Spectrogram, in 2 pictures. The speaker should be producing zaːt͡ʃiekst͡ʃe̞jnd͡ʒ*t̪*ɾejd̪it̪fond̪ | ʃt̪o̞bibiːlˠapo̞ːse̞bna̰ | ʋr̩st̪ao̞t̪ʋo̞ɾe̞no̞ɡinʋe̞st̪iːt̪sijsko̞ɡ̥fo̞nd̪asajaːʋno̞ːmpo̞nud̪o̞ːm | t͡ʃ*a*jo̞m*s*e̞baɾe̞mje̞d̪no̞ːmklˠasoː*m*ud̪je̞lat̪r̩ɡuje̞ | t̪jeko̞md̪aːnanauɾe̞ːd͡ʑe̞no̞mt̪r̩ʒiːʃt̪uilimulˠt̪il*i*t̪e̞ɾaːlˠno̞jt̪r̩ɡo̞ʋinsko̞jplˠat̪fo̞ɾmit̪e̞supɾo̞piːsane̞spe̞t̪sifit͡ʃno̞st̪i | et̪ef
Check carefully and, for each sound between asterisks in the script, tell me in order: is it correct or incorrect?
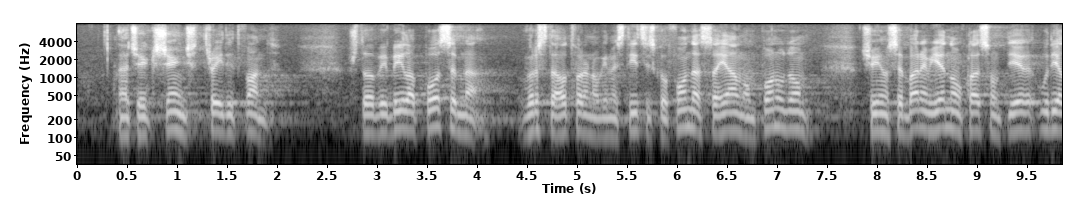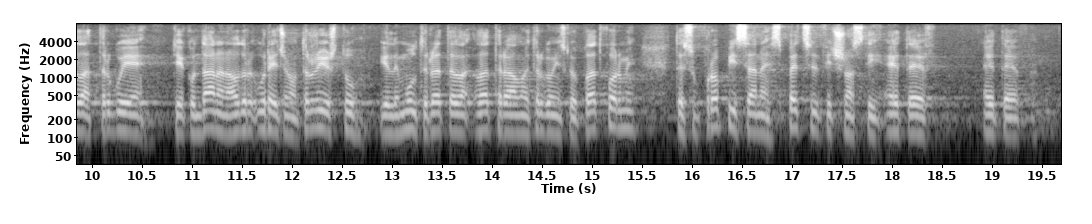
correct, incorrect: i, correct, correct, incorrect: a

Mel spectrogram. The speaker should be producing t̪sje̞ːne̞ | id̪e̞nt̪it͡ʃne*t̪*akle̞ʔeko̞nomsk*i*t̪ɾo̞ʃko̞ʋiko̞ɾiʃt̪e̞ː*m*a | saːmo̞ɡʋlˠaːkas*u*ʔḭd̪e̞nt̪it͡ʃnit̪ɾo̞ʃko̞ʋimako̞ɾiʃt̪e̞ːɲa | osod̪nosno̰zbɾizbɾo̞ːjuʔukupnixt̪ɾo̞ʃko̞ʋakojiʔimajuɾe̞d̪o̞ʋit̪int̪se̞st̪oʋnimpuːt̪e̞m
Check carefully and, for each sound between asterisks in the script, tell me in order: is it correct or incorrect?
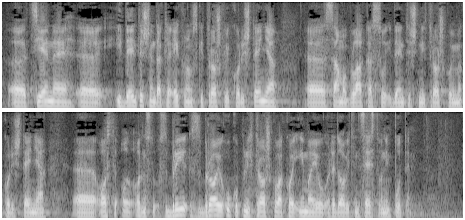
incorrect: d̪, correct, incorrect: ɲ, correct

